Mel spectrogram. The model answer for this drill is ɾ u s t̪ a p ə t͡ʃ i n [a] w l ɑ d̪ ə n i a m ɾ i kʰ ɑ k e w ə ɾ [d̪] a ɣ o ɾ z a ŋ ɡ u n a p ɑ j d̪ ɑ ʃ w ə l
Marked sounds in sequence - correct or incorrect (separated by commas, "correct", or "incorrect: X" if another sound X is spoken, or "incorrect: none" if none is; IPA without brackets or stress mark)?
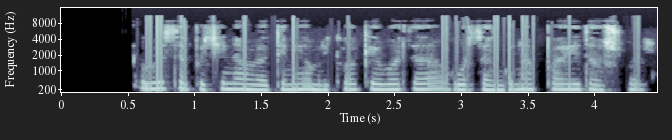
correct, incorrect: t̪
